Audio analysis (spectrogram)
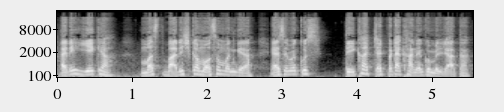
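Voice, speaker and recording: A man's voice: on the high side, lively intonation, normal speed, a bit bright. A man voicing a food-loving, self-centred Indian brother-in-law in a cartoon, casually bossy. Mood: craving, impatient.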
